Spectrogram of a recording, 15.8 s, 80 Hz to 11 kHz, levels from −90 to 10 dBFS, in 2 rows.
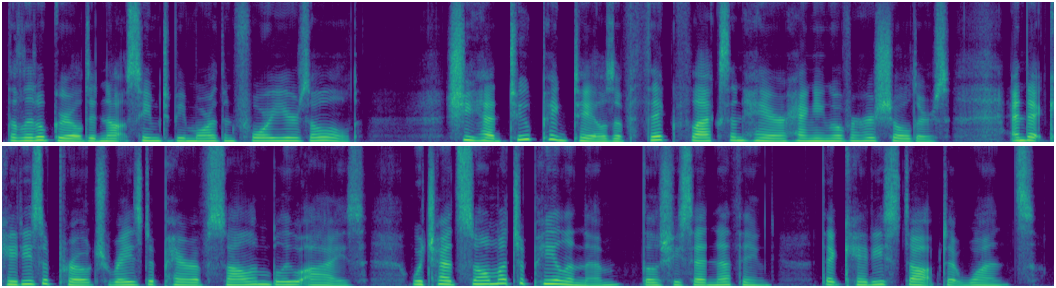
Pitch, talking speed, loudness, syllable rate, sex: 220 Hz, 200 wpm, -19 LUFS, 4.8 syllables/s, female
